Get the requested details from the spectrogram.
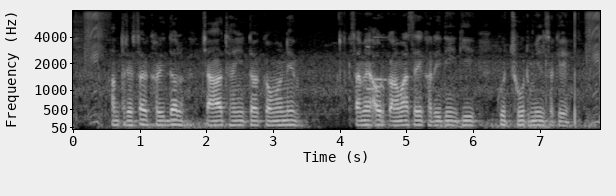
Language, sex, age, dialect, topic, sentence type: Bhojpuri, male, 18-24, Western, agriculture, question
